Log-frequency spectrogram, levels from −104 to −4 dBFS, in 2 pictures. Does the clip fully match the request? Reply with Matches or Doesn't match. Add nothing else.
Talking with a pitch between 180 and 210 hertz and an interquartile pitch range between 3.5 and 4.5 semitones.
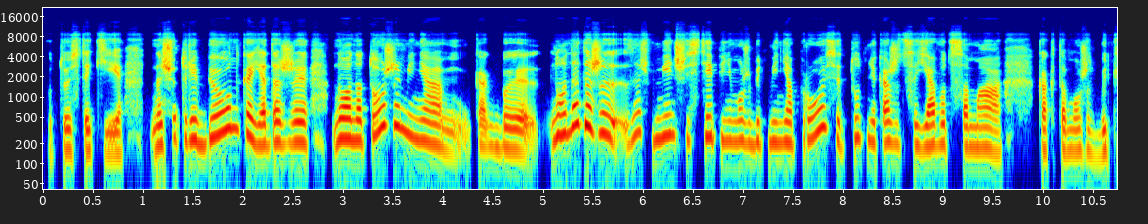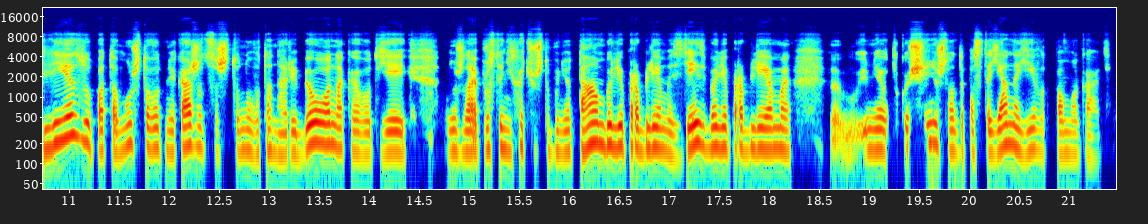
Doesn't match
